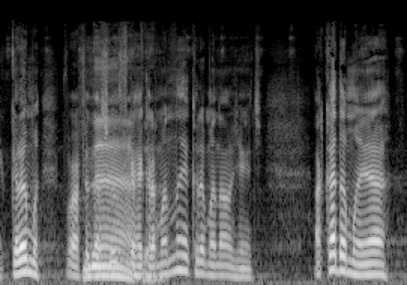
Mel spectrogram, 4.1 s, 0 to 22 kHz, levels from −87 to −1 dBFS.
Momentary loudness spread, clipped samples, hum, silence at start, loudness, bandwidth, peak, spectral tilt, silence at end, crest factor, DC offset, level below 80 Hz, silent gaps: 10 LU; under 0.1%; none; 0 s; -16 LUFS; 15 kHz; 0 dBFS; -6.5 dB/octave; 0.2 s; 16 dB; under 0.1%; -42 dBFS; none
